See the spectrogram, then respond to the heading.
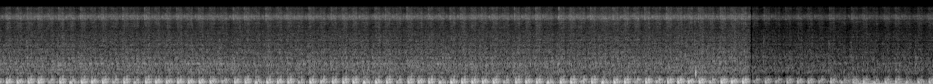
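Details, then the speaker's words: Honda Astrea Grand after readjusting loose valve clearance, at idle: an even single-cylinder thump of about two beats a second with no top-end tapping. Smooth, normal idle. "ya ini suaranya sudah halus kembali"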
